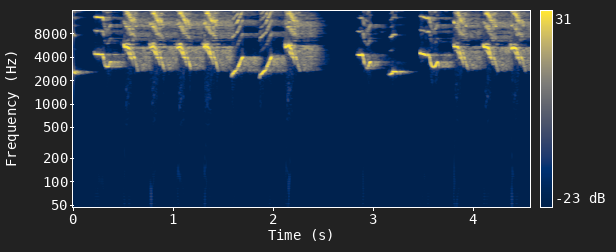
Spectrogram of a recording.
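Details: Cucak cungkok, or sooty-headed bulbul, recorded in the forest as high-octave training material for songbirds. Rapid, high, slurred whistles tumble in fast chattering runs, broken by one short pause before resuming.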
